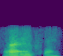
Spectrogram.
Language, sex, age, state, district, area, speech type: Odia, female, 45-60, Odisha, Ganjam, urban, conversation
